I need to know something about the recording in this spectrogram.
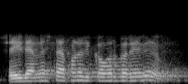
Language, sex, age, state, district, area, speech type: Odia, male, 18-30, Odisha, Dhenkanal, rural, conversation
